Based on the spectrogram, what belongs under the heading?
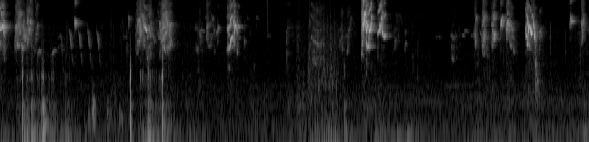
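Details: Lovebirds giving shrill, harsh, screechy chirps in short bursts, often doubled or clustered, spaced roughly one to two seconds apart with quiet gaps between; a faint low hum runs underneath.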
